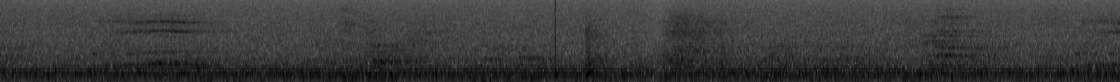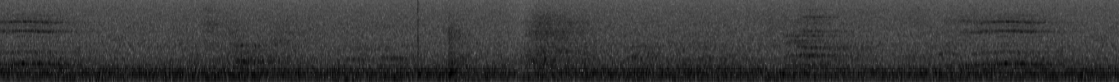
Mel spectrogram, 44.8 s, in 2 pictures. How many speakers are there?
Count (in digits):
0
